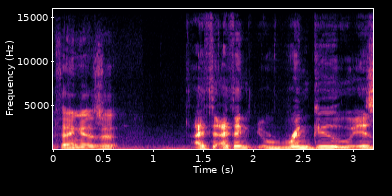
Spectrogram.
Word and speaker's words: Ringu: yeah it is but the Japanese pronunciation is ringu and then we just call it ring oh I see you're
